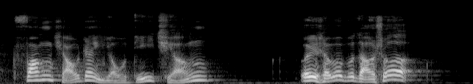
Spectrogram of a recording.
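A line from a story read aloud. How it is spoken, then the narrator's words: Almost shouting. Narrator (Chinese): 蒋介石几乎叫起来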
